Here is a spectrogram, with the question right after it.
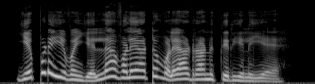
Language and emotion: Tamil, surprised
